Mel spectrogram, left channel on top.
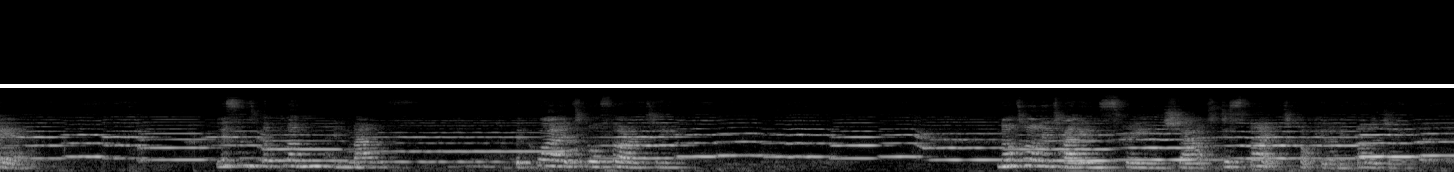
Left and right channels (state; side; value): silent; left; digital silence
